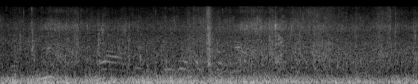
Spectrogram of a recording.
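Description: Wind buffeting the microphone over choppy lake water, with small waves washing against shoreline rocks.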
